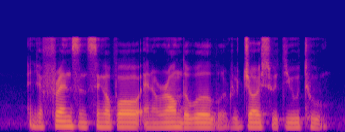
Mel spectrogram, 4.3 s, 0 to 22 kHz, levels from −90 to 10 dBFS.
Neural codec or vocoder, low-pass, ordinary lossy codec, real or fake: codec, 16 kHz, 8 kbps, FunCodec, trained on Chinese and English, 25 frames a second; none; none; fake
